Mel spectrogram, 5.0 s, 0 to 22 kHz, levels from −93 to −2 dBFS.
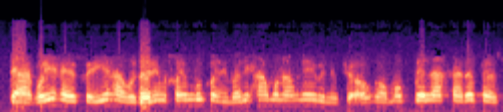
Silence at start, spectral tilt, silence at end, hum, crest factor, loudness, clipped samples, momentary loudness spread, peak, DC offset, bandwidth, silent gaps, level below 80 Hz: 0.1 s; -6 dB/octave; 0.05 s; none; 12 dB; -13 LUFS; under 0.1%; 7 LU; 0 dBFS; under 0.1%; 7 kHz; none; -54 dBFS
